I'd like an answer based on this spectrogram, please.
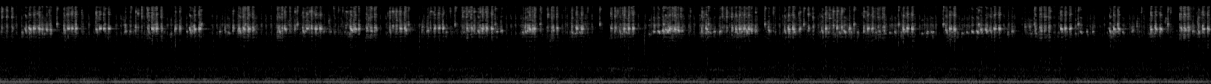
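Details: Live crickets produce dense, rapid, high-pitched chirping that runs almost without pause as a continuous pulsing trill, with a faint steady hum far below.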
